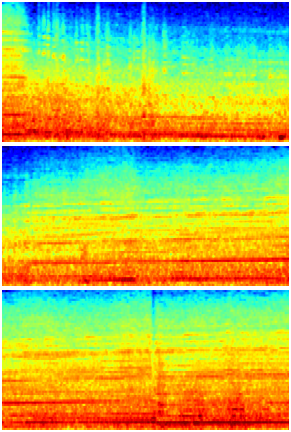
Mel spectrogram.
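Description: A racing car engine drones steadily, its pitch rising and falling as it speeds up and shifts gear.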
